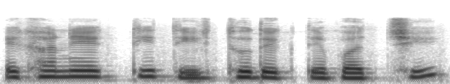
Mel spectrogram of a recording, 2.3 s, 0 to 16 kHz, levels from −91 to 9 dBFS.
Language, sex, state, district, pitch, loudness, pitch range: Bengali, female, West Bengal, Cooch Behar, 220 Hz, -15 LUFS, 195-235 Hz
